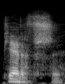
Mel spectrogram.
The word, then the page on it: pierwszy: [ˈpʲjɛrfʂɨ]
